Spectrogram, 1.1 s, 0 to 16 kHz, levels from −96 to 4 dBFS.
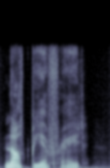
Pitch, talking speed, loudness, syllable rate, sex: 180 Hz, 165 wpm, -22 LUFS, 4.8 syllables/s, female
